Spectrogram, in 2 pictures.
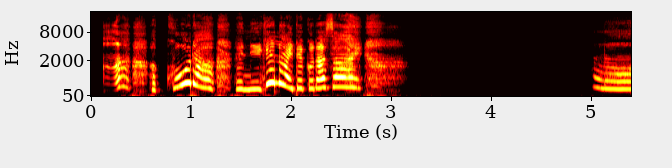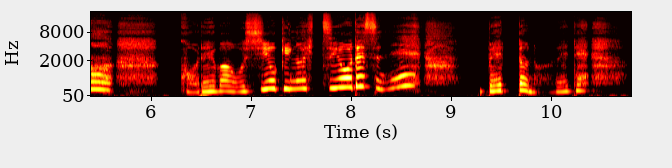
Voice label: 前戯 ＆ 耳舐め & 擦り付けエッチ

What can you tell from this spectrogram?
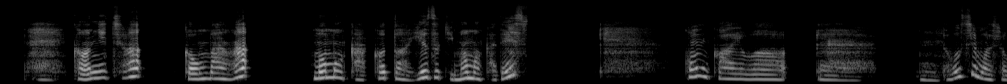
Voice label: フリートーク

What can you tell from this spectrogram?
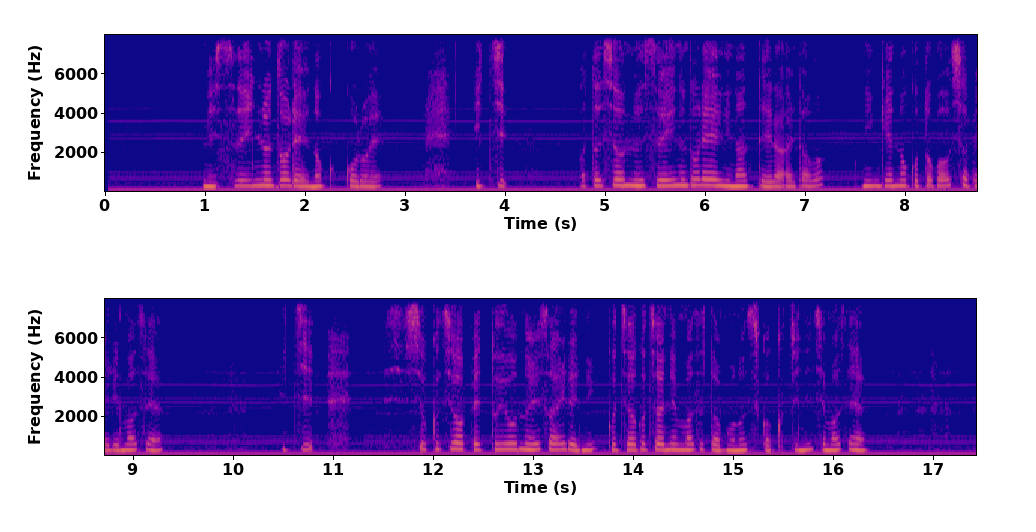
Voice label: メス犬奴隷の心得 読み上げ; 奴隷契約書・メス犬の心得

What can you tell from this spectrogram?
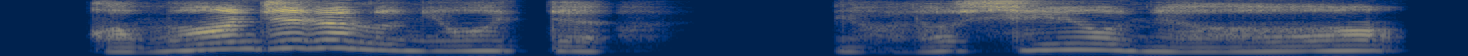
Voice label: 女の子台詞, ASMR

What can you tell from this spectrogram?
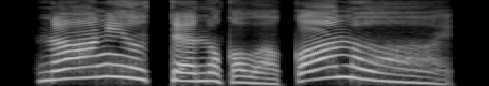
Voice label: なにゆってんのかわかんな～い！ 少女（ギャル） 中音域

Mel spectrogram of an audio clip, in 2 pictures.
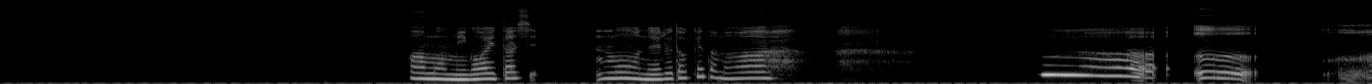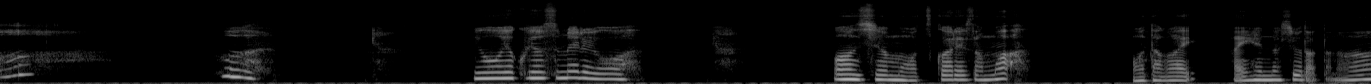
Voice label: ピロートーク

